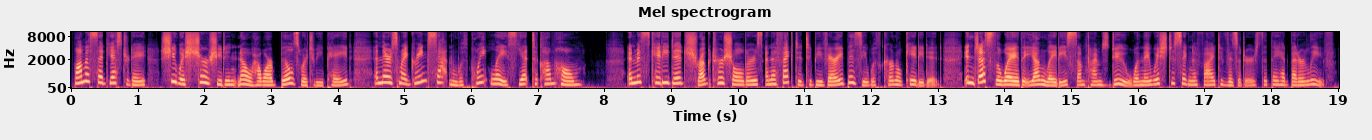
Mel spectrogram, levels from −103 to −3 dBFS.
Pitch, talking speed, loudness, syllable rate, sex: 250 Hz, 210 wpm, -19 LUFS, 5.3 syllables/s, female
